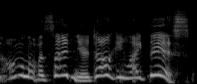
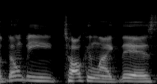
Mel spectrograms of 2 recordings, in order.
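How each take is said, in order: First: Squeaky-high demo of inconsistent speaking; sudden jump in voice. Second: Said in the usual way. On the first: Shown as a demonstration. Showing viewers what not to do, sudden high voice. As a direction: abruptly leap into a very high pitch. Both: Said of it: "at a consistent volume".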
